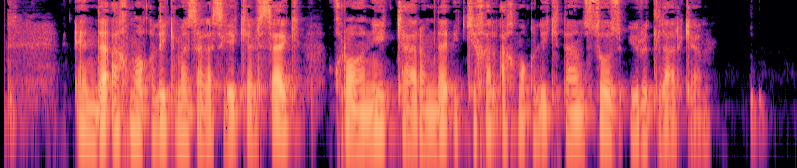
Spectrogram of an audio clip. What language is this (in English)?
Uzbek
